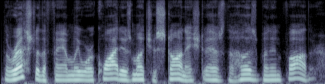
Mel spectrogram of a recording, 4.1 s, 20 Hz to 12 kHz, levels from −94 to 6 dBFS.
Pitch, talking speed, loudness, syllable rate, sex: 145 Hz, 220 wpm, -20 LUFS, 6.1 syllables/s, male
